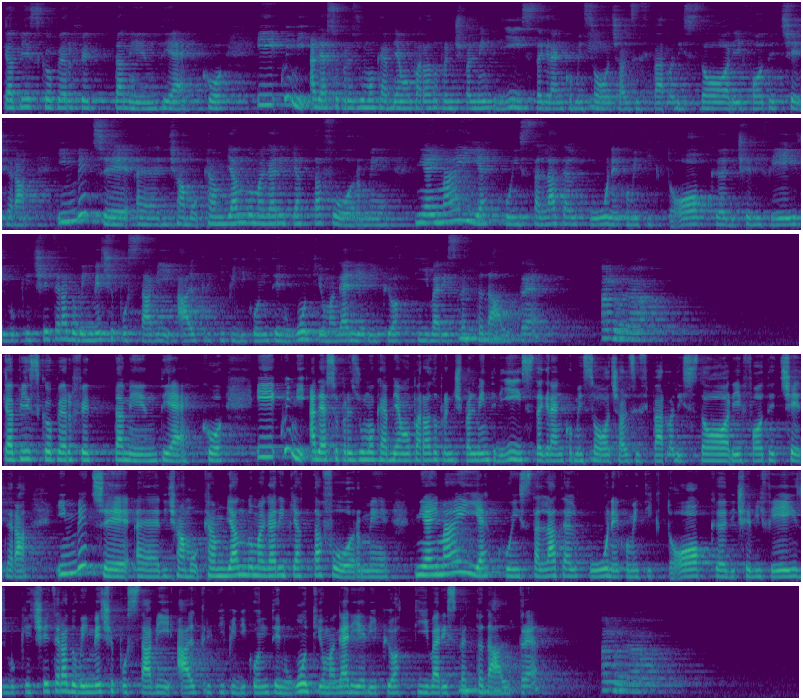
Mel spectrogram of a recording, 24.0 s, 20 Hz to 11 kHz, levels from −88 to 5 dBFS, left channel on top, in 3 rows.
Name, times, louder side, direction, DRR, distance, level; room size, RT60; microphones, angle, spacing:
voice 1, 0.0-14.4 14.6-21.3, right 6 dB, 85° right, 15 dB, 0.4 m, -34 dB
voice 2, 20.5-21.0 22.0-22.5, equal, 15° left, -2 dB, 1.5 m, -42 dB
17.5 x 8.5 x 5.0 m, 1.5 s
head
